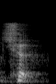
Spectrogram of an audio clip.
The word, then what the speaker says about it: 出: In this one, 出 is start with, you imagine like the T sound, 出 okay?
